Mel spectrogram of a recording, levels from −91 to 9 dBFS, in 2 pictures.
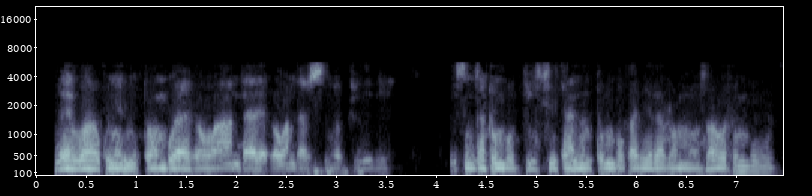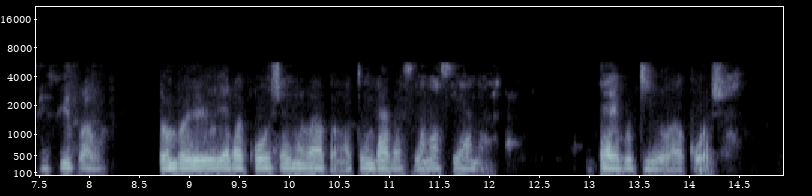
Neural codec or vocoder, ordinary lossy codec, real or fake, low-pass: codec, 24 kHz, 3 kbps, HILCodec; MP3, 32 kbps; fake; 5.4 kHz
